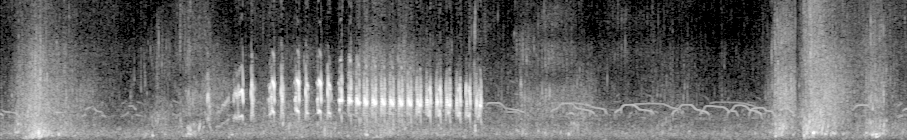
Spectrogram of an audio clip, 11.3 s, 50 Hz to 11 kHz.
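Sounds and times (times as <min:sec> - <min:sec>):
faint thin ruddy turnstone whistle: 0:02.5 - 0:11.3.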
